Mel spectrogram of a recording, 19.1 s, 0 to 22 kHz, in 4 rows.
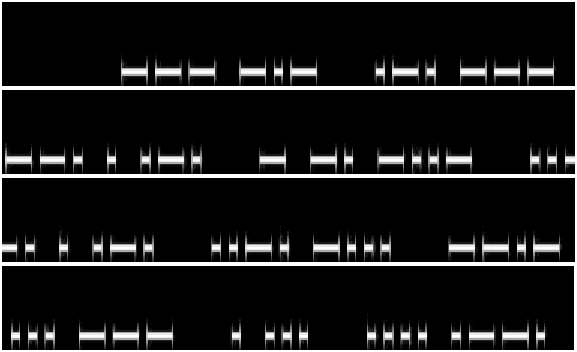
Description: Morse code, heard as a keyed tone, about 17 wpm, 700 Hz. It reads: OK ROGER TNX FER FB QSO ES HP
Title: Practice QSO - Exchange 4 - Ending - 17wpm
